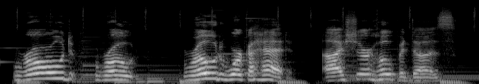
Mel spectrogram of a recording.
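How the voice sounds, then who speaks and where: Over faint background music, a woman puts on a gruff character voice, fairly high in pitch and very slow. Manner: calm, gruff.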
